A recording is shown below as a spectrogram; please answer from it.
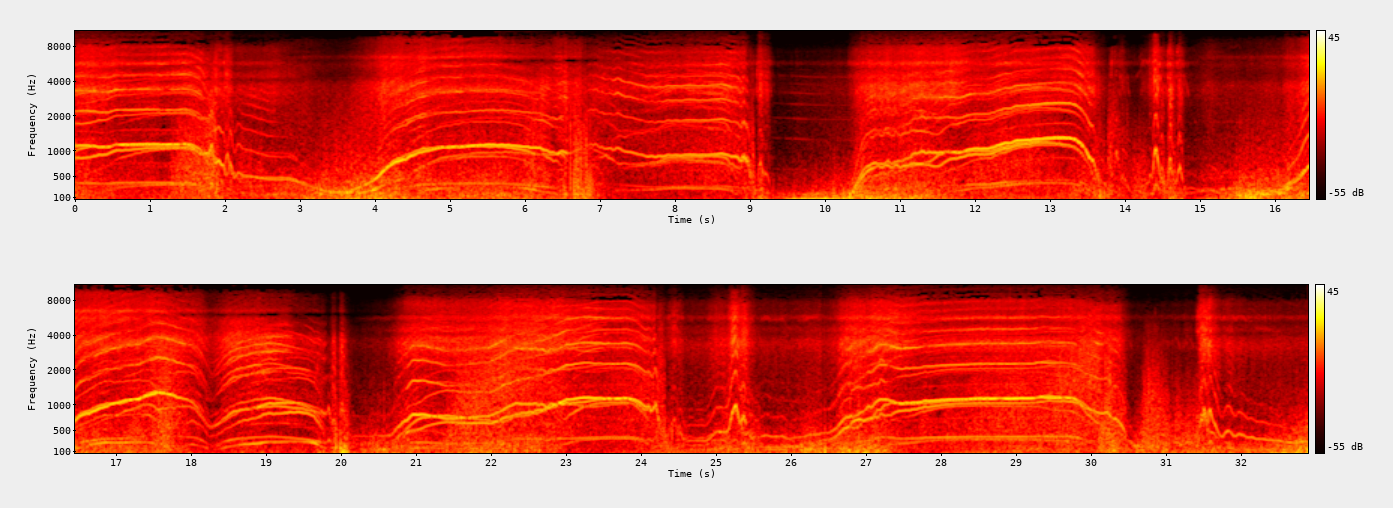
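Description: FPV racing quadcopter's electric motors and propellers whining, the pitch swooping up and down again and again as the throttle changes, with a few brief drops in level.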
